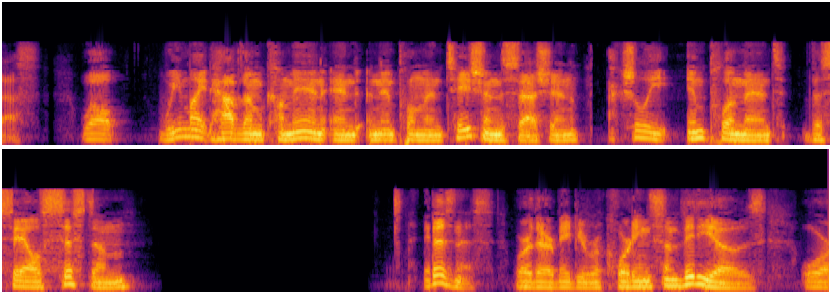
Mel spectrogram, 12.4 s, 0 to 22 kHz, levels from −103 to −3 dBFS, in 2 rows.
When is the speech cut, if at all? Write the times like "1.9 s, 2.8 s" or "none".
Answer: 2.7 s, 4.4 s, 5.9 s, 9.4 s, 10.0 s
